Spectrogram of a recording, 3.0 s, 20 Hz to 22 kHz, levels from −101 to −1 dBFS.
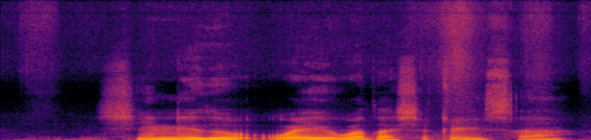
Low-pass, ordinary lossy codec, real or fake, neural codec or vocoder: none; none; real; none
